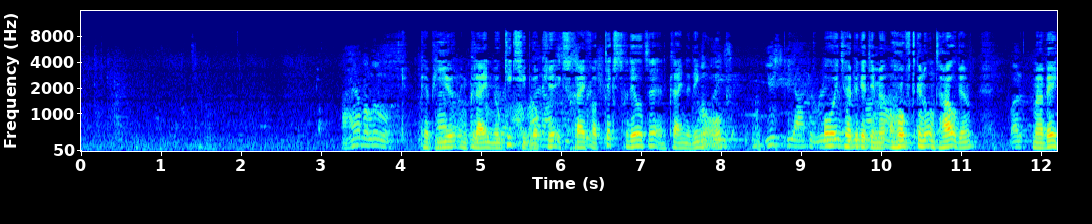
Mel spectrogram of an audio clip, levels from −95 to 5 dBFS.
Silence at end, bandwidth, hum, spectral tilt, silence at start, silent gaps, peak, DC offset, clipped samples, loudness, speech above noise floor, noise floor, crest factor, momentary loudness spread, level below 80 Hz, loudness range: 0 s; 9.6 kHz; none; -6 dB/octave; 1.45 s; none; -16 dBFS; under 0.1%; under 0.1%; -37 LUFS; 29 dB; -65 dBFS; 22 dB; 18 LU; -72 dBFS; 15 LU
